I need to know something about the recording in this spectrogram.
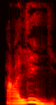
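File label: "3aliiy" male, Arabic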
